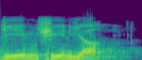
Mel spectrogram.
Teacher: بیٹ زبان تالو سے مل کر جیم شین اور یا یعنی غیر مدہ ادا ہوتے ہیں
